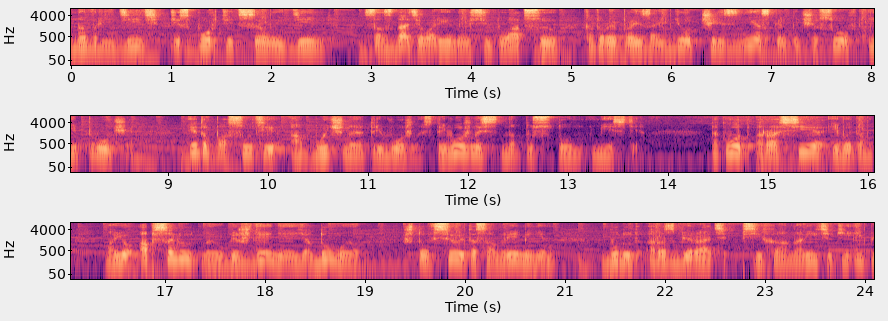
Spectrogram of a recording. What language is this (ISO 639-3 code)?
rus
